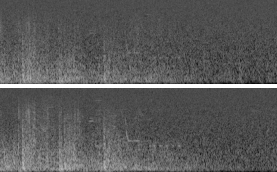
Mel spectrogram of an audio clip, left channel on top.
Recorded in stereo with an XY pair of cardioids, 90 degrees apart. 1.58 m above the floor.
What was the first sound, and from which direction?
Only background noise.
